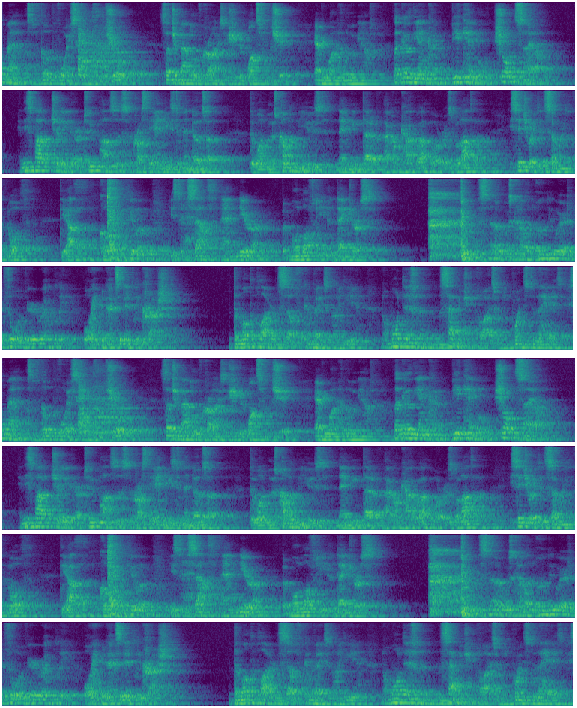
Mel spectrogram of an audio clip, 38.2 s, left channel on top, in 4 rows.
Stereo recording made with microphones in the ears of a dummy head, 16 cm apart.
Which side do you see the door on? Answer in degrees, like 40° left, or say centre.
40° left.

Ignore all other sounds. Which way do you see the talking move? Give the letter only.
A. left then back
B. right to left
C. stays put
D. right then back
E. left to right
C.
